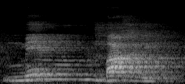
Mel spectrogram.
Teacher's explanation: Nun ini diganti dengan mim. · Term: iqlab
